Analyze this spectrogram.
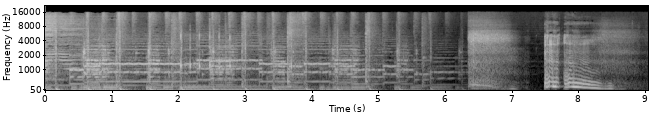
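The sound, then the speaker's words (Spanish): A few harsh, noisy coughs from a woman suffering from a flu-like cold. They break in as short loud bursts separated by a brief gap, right after a passage of music with plucked, tonal notes fades out. “esa ha sido la tos de la compañera”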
